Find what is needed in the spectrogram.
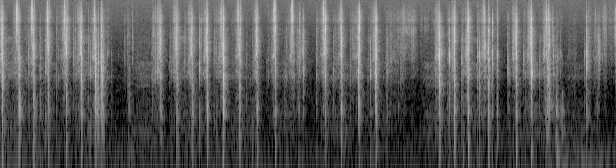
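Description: A tarot deck being shuffled by hand: quick runs of card clicks and snaps, a few per second, in three bouts with brief pauses between them.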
